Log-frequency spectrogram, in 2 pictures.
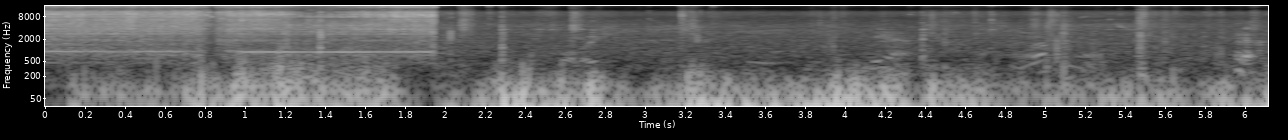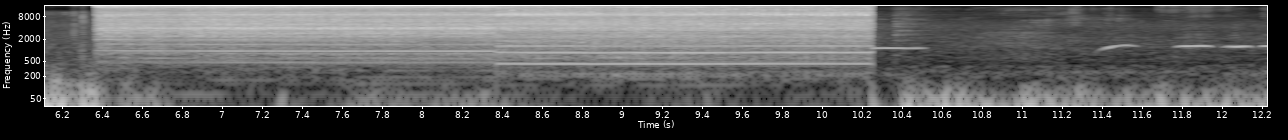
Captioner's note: metal clanking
